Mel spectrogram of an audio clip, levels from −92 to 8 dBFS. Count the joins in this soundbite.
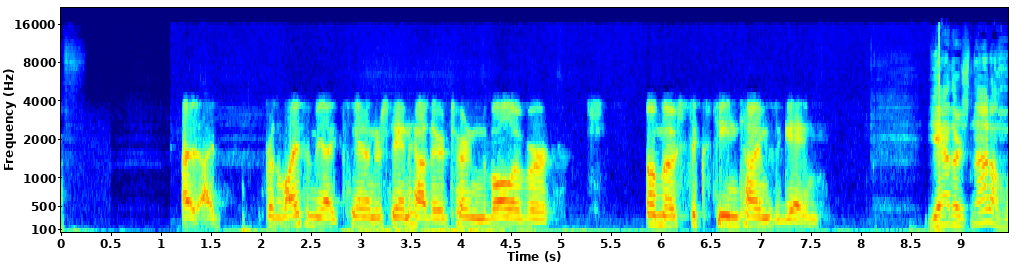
one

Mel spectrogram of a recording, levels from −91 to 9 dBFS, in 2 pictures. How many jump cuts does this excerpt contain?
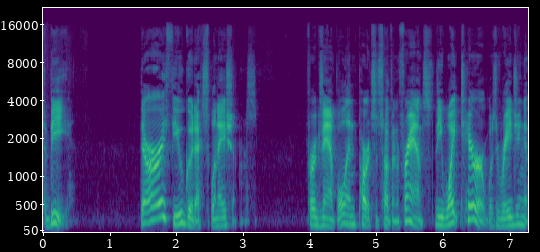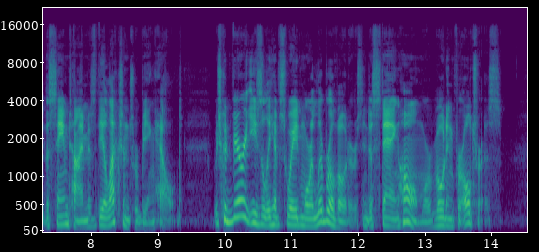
zero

